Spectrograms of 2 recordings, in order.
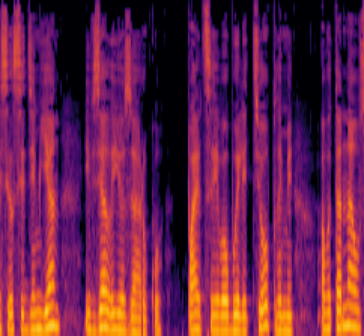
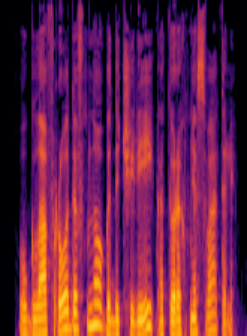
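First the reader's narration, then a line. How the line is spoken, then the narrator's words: Calm reply. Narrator (Russian): спокойно отозвался ее жених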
